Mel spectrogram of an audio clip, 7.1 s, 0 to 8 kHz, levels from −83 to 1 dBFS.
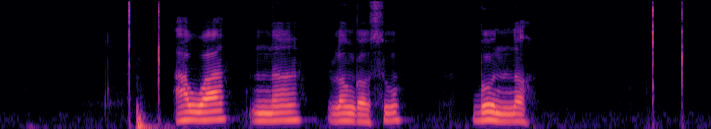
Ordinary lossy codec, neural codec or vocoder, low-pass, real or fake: none; codec, 16 kHz, 4 kbps, FunCodec, trained on Chinese and English, 50 frames a second; none; fake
